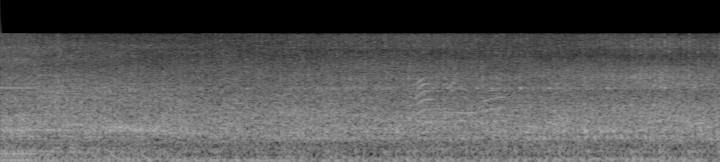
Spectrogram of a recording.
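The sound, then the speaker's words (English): A large, shiny black and silver Harley motorcycle carrying two people gives a deep engine rumble that blends into steady street traffic noise. It holds at a fairly constant, moderately loud level throughout, without a sharp rise or fade. “Man, that is one big motorbike.”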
